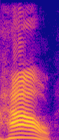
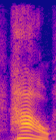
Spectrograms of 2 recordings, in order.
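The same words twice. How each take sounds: First: Very loud, high-pitched mock scream; imitated scream. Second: High, raised-voice disbelief; a first exasperated outburst, imitated; imitated baffled teacher. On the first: Son imitates teacher screaming over the projector, loud disbelief. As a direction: yell it in utter disbelief, imitating. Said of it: "She screams out". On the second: Son imitates teacher baffled by the projector, exasperated disbelief. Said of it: "She's like".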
